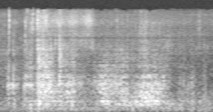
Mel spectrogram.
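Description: Faint rustling and scraping of cardstock being handled and slid on a tabletop, in a couple of soft stretches.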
